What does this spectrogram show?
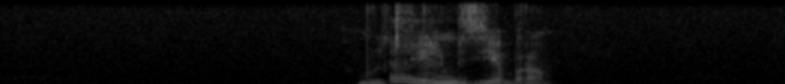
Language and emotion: Russian, neutral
